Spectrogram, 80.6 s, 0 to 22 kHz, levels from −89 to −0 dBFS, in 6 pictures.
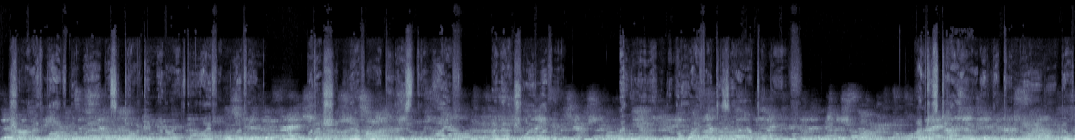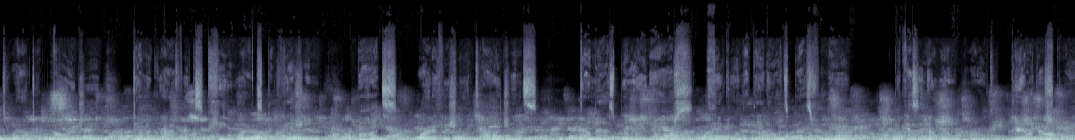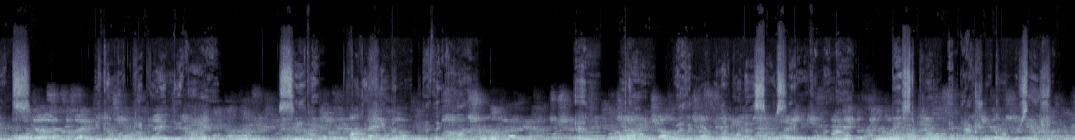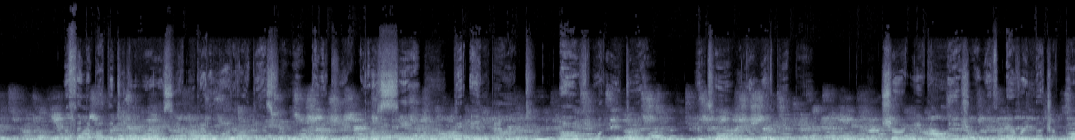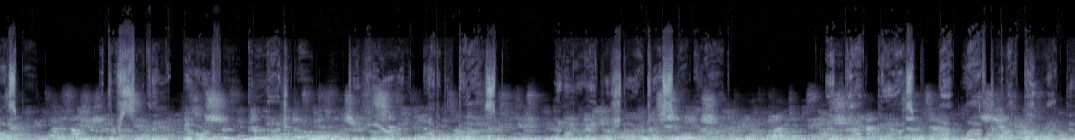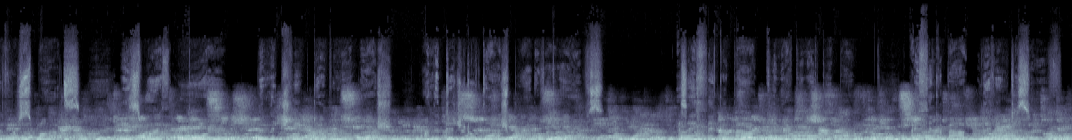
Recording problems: chatter from many people; very loud; throughout; 4 dB above the speech

